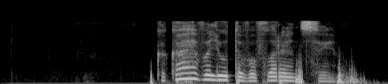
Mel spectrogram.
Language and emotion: Russian, neutral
